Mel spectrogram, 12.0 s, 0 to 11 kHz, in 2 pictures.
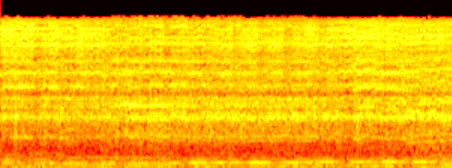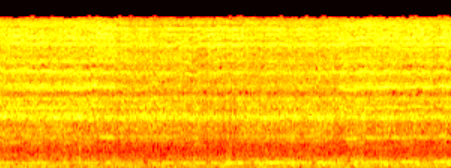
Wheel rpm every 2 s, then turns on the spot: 170, 170, 160, 160, 170, 160.
none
